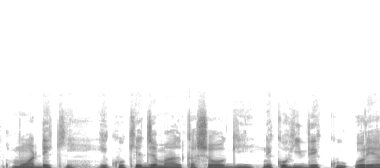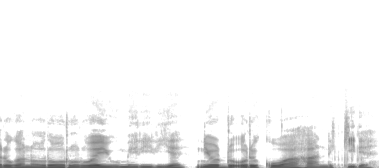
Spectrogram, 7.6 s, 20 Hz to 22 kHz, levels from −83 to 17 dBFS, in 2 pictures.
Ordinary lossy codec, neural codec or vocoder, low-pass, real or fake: none; none; 10.8 kHz; real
